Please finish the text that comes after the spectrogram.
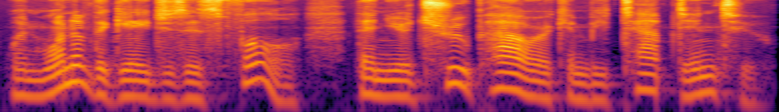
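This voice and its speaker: A woman's voice: extremely low pitch, very animated, normal speed, a little mellow, dry recording, studio quality, exaggerated voice. A woman voicing a confident, teasing bat treasure hunter in a video game, coy and instructive. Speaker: video game character giving hints. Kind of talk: video game voice acting, tutorial prompts.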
